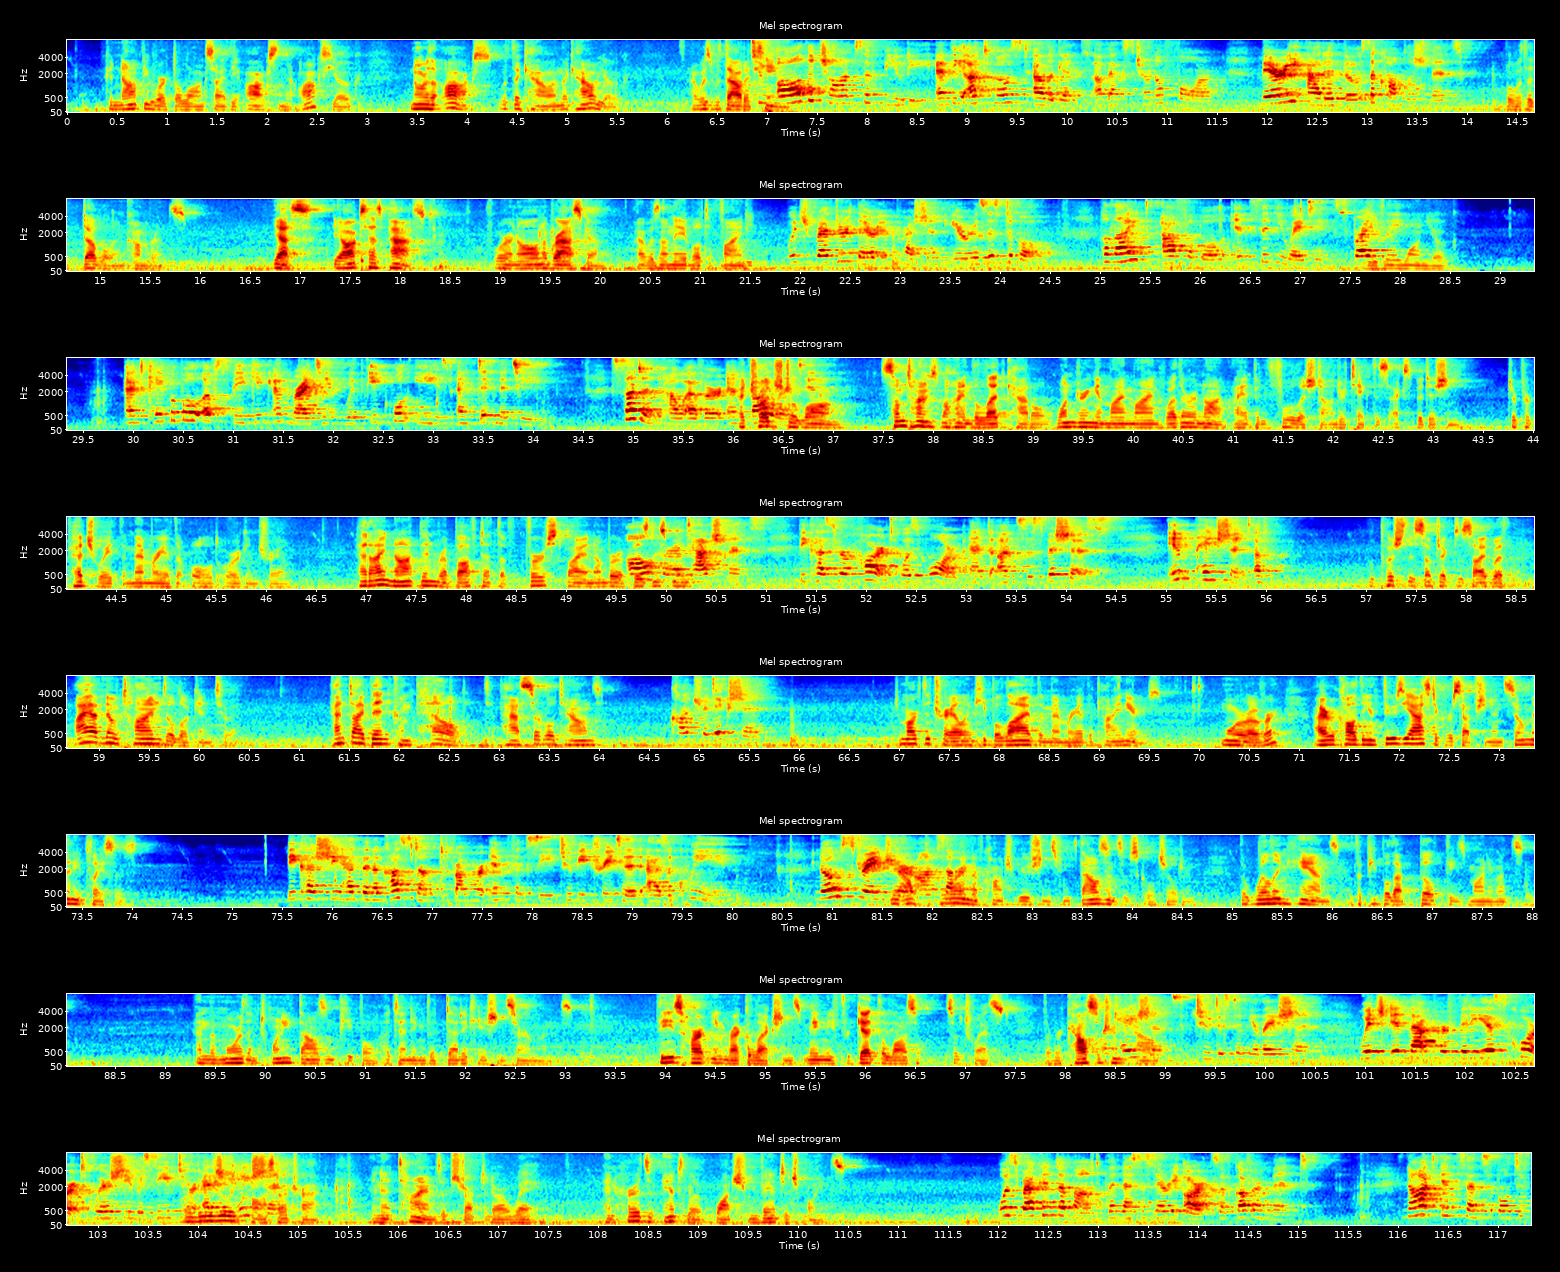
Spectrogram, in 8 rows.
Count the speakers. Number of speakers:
2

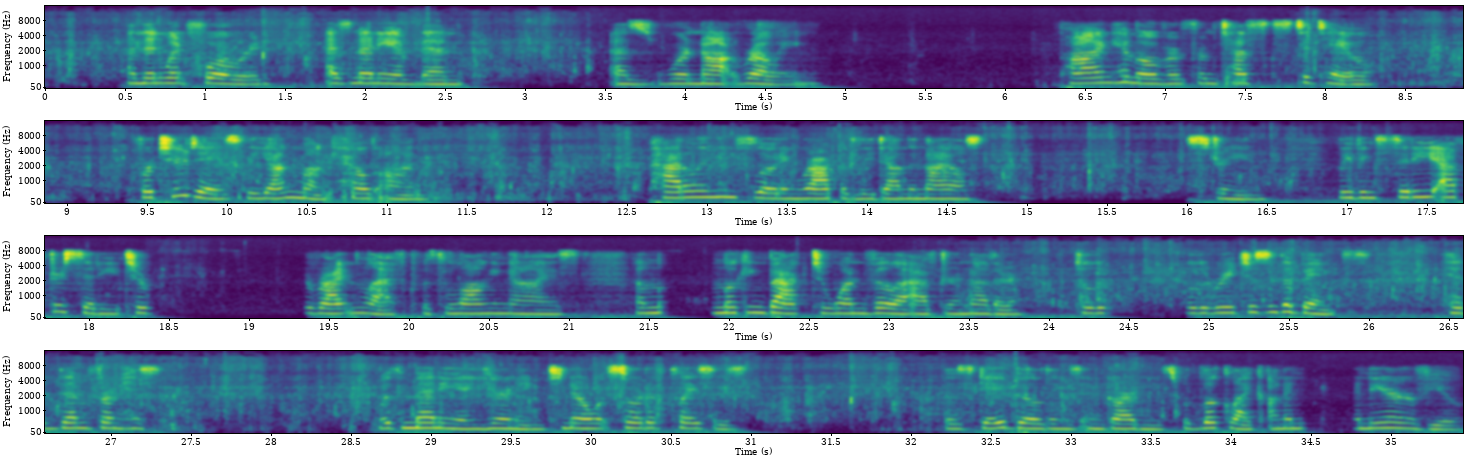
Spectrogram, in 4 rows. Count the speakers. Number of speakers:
1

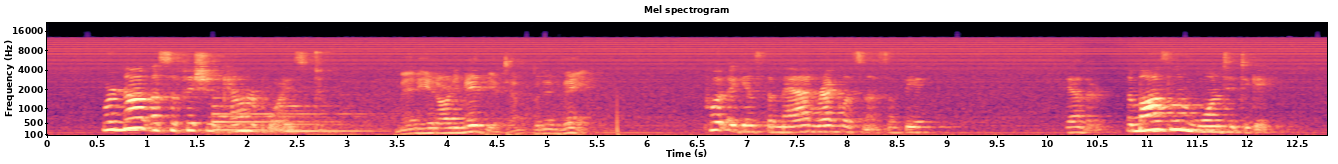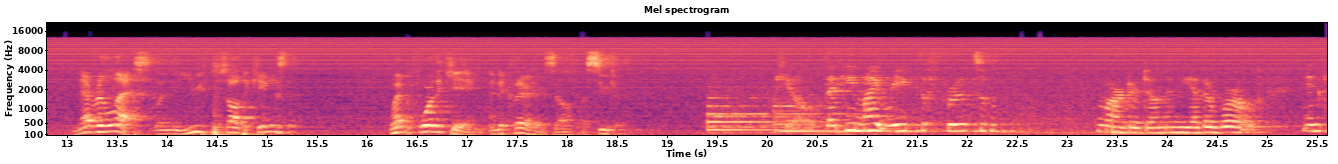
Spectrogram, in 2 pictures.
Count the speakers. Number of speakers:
2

